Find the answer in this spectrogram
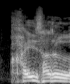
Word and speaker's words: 카이사르: 시저는 영어식 발음입니다. 카이사르 하는 것이 바로 라틴어식, 로마식의 그 발음인데 거기서 나오는 말이 로마 황제를 다 가이사라고 하지 않습니까?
